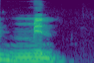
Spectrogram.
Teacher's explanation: नून साकिन को ज़ाहिर करके पढ़ेंगे। इजहार हलकी का कायदा होगा, गुन्ना इफ़ा कुछ भी नहीं होगा।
